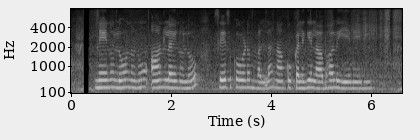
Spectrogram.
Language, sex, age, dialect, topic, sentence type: Telugu, female, 18-24, Southern, banking, question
